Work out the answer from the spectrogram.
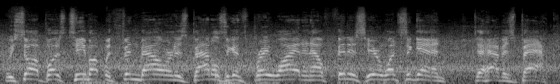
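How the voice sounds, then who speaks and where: A man playing an excitable play-by-play wrestling announcer in a video game, over noise. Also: sits high, fairly quick, close to an everyday voice. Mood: excited. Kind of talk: excited sports commentary.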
